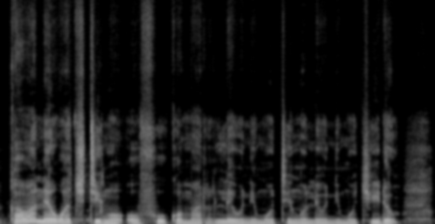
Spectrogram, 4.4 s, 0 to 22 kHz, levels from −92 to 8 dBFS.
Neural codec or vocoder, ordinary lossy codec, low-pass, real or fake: vocoder, 44.1 kHz, 128 mel bands, Pupu-Vocoder; none; none; fake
